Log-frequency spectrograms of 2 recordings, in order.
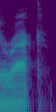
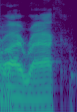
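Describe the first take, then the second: First: The opening I sound is plain, not highlighted. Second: The opening I sound is strongly highlighted. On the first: This is the real way the name is said. "when it's really" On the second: This is the local English way of saying it. "we highlight the I"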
